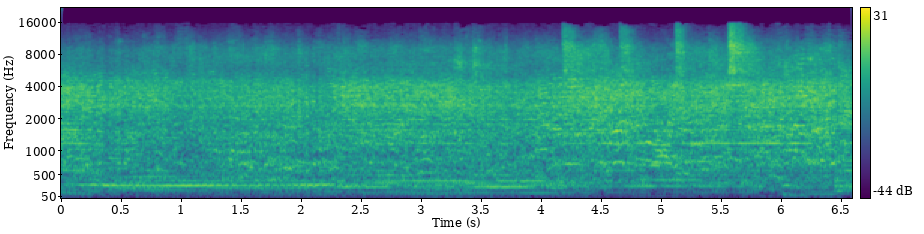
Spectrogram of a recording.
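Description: Live rock band playing a song's instrumental opening on electric guitars, bass guitar and drums, with a few cymbal strikes in the last two seconds.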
